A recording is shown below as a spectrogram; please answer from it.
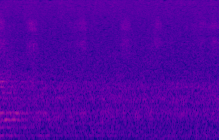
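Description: Faint strokes of a marker writing on a whiteboard, a few soft short squeaks over quiet room tone.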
